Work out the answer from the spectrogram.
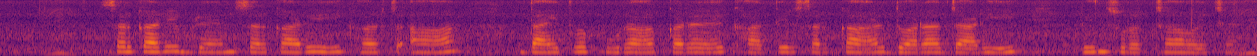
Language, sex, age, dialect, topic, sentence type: Maithili, female, 18-24, Eastern / Thethi, banking, statement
